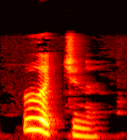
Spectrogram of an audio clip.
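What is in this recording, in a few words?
"ылӧдчыны", Komi, female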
